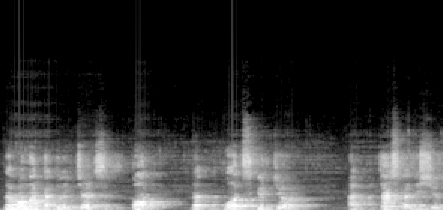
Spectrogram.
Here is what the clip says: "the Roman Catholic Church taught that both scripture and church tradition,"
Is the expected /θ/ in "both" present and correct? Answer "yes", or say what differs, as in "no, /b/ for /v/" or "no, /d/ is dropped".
no, /t/ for /θ/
